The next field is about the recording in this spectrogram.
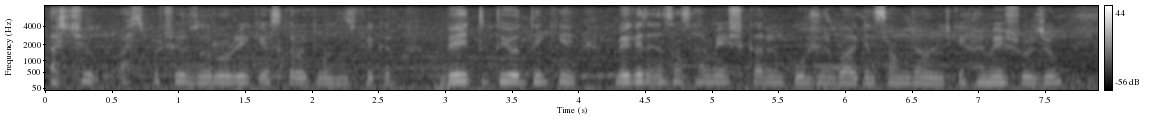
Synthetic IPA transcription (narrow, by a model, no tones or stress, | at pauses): ɐst͡ʃʰi | ɐspekʈizɐɾuːɾikeːskɐɾoːt̪imɐnɐzfʰɪkɾ | beːt̪ut̪ijoːt̪ĩkĩ | beːkɐt̪ɪnsãːsɦɐmeːʃkɐɾɐnkoːʃɪʃbaːkinsaːmd͡ʒaːnt͡ʃkiɦɐmeːʃuːd͡ʒuː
